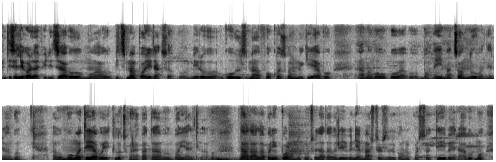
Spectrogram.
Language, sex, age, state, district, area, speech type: Nepali, male, 18-30, West Bengal, Darjeeling, rural, spontaneous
